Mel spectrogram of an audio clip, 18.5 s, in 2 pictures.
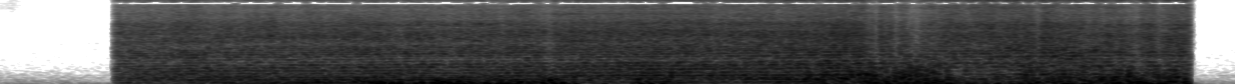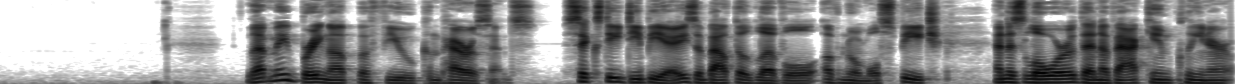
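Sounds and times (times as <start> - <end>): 
delivery drone descending for drop-off: 0.9 - 9.0
speech: 11.2 - 18.5.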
